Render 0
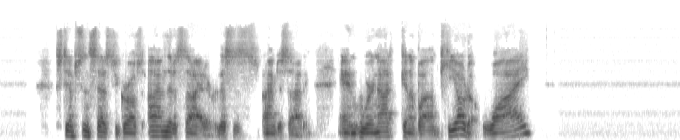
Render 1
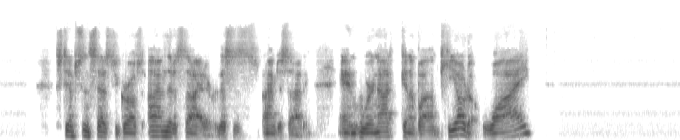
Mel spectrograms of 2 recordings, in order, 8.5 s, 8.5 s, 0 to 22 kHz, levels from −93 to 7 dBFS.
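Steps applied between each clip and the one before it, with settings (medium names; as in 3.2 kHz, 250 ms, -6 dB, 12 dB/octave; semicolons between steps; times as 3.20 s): dynamic bell 2.3 kHz, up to +5 dB, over -42 dBFS, Q 0.82; trim -3.5 dB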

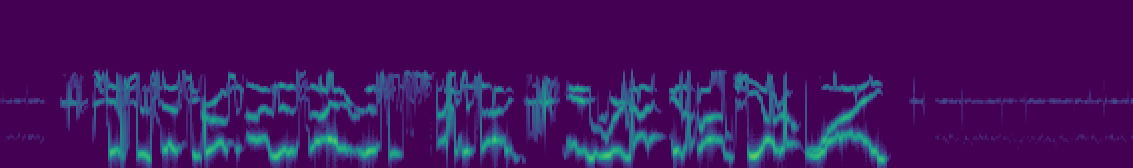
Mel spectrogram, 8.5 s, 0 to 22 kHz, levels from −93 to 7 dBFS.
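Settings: formants replaced by sine waves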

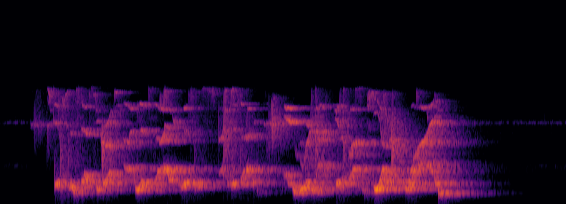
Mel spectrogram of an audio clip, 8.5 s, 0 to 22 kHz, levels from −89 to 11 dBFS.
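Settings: plate-style reverb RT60 1.2 s, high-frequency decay 0.5×, DRR -2.5 dB; trim -3.5 dB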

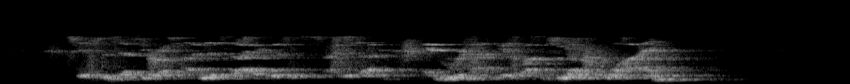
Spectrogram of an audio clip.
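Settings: phase randomisation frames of 100 ms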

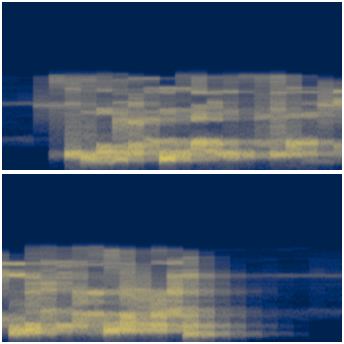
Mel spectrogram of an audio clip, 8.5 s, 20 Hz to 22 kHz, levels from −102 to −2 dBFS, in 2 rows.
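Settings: spectrogram pixelated in time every 200 ms; trim +8 dB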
